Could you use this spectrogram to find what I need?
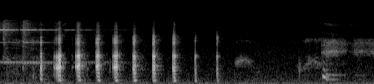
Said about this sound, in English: I'm ringing the bell.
